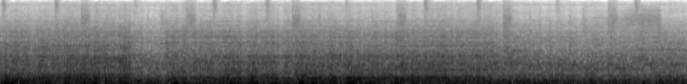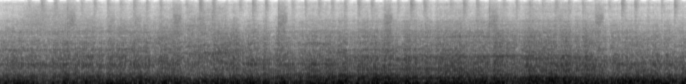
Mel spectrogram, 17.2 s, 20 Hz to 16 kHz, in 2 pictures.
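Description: Suzuki Raider 150 carburettor motorcycle's single-cylinder engine running under way at cruising speed, its note mostly steady with slight rises and falls, under a heavy low rush of wind and road noise.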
